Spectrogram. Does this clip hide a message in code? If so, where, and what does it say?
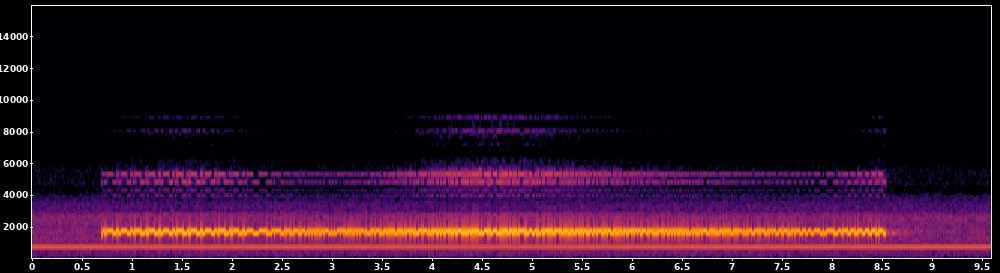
Yes: NAVTEX (SITOR-B), 100 baud, 170 Hz shift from 0.7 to 8.5 s, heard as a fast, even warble, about 1700 Hz centre, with fading and a steady whistle near 760 Hz. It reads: BEWQ5 QW8BA JLLYR CB0Y2 XKZOU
